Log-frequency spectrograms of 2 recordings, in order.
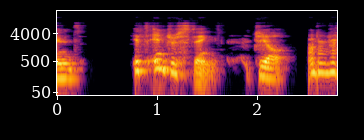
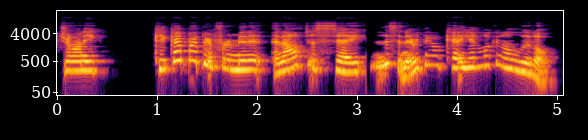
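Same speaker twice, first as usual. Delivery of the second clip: higher, gentle call to a student, quick on the ask; caring professor; 11 semitones higher, faster than usual. Retold or imitated. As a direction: invite him up kindly, like a mother. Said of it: "I'll say".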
